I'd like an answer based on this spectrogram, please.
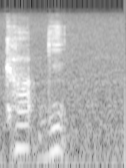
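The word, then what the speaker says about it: かぎ: So ka, we've seen this in the previous slide, and this one is over here. Ki, kagi. Kagi means key. So you see, you get different pronunciation, different hiragana just by adding this little quote over here.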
